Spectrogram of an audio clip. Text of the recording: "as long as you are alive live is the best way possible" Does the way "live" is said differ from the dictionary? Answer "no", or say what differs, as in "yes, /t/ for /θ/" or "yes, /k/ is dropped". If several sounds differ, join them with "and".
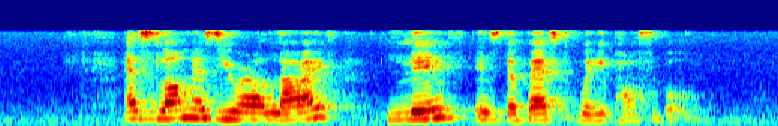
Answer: no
